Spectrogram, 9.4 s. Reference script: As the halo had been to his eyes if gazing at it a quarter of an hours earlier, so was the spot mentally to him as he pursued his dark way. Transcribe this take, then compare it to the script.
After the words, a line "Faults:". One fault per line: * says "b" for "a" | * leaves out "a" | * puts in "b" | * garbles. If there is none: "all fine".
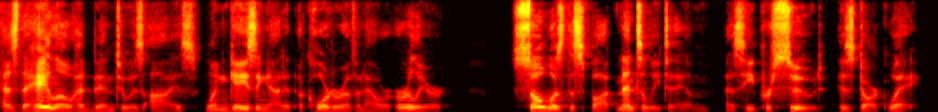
As the halo had been to his eyes when gazing at it a quarter of an hour earlier, so was the spot mentally to him as he pursued his dark way.
Faults:
* says "when" for "if"
* says "hour" for "hours"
